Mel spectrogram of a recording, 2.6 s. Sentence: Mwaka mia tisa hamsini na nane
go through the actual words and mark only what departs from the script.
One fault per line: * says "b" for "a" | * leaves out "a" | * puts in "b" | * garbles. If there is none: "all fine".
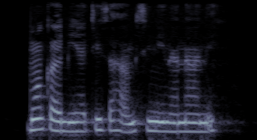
all fine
